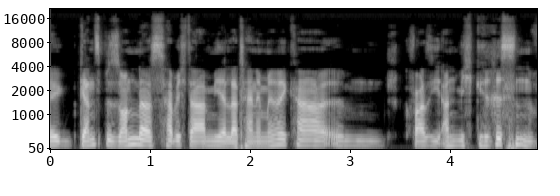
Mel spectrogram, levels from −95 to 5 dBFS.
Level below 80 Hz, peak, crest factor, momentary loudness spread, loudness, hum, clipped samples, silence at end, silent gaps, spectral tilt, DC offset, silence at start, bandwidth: -50 dBFS; -2 dBFS; 18 dB; 10 LU; -18 LUFS; none; under 0.1%; 0 s; none; -4.5 dB/octave; under 0.1%; 0 s; 18.5 kHz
